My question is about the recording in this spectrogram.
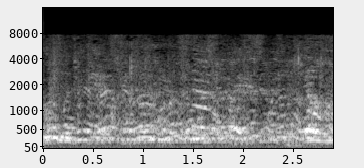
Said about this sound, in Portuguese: E começaram a gritar, a falar, todos ao mesmo tempo.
